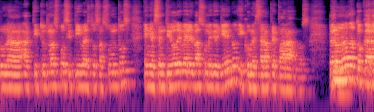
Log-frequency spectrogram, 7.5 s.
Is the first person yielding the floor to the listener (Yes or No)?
No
